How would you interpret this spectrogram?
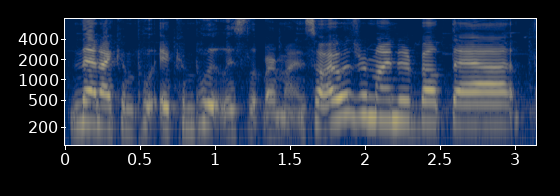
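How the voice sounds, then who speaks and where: A woman's voice: fairly high pitch, quick pace, fairly bright tone. A woman hosting a let's play, talking informally to her viewers and thinking aloud as she goes. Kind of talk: casual gaming commentary to viewers.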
